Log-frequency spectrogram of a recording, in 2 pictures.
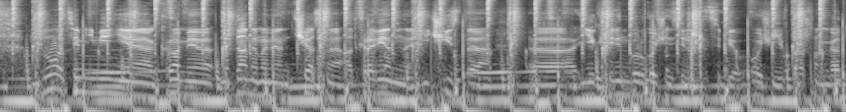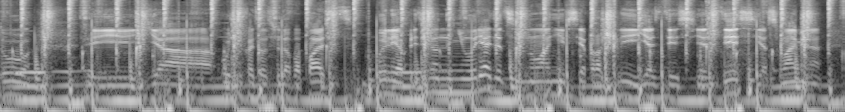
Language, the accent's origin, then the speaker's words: Russian; Belarus; Я народная, бо я народился и вырос в Беларуси.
